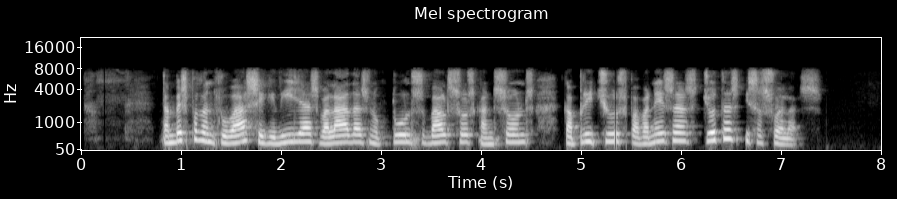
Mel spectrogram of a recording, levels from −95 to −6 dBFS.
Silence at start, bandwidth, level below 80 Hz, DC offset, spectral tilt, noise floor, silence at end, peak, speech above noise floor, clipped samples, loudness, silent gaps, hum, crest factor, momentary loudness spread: 0.8 s; 8.4 kHz; -64 dBFS; under 0.1%; -3.5 dB/octave; -77 dBFS; 0.65 s; -2 dBFS; 57 dB; under 0.1%; -20 LUFS; none; none; 18 dB; 9 LU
